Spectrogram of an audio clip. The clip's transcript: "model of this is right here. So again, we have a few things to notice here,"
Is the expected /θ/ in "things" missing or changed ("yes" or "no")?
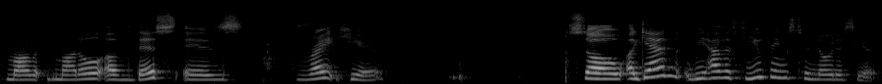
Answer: no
